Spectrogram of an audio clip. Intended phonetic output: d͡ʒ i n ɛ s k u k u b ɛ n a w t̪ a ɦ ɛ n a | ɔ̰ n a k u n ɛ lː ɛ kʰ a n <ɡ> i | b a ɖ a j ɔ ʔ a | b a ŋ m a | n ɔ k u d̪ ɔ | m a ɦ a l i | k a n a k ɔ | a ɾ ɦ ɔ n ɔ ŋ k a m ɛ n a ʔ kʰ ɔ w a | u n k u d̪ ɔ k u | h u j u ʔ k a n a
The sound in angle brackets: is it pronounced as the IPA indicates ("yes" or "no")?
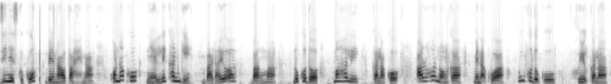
yes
